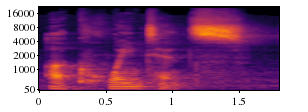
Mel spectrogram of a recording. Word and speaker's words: acquaintance: Before we end this video, I want to practice the word acquaintance. It is a hard word to spell, but let's talk about how to say it. We say it in three parts. Acquaintance. Acquaintance.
